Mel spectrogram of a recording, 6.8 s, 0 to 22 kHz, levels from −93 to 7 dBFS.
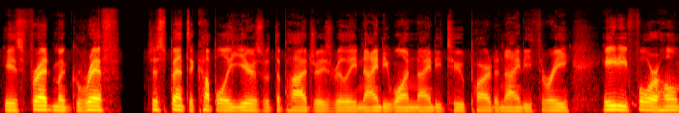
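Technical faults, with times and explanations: No technical faults are heard in this speech clip.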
